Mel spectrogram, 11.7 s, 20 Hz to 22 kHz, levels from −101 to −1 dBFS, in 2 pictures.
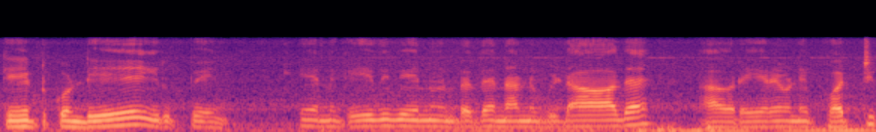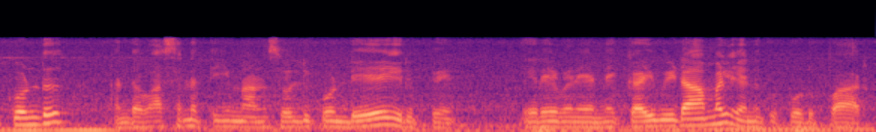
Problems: constant background noise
